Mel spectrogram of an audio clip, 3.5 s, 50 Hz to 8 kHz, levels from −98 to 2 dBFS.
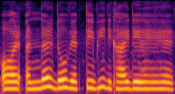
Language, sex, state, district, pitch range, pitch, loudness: Hindi, female, Jharkhand, Palamu, 215-240 Hz, 220 Hz, -13 LUFS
